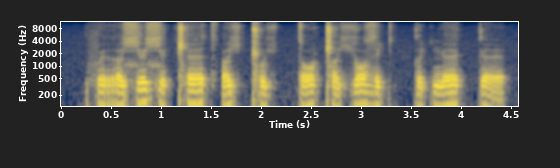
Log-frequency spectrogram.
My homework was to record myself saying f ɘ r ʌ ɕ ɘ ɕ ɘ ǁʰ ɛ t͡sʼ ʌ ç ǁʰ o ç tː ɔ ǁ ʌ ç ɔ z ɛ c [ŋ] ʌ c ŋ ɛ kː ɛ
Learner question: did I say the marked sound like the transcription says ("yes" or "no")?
no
